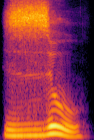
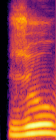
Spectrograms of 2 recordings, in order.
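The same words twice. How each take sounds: First: Zu slow, lips round only on u and the z back to a thin jaw; correct zu. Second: Zu said with rounded, heavy lips held through the z; wrong zu. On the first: Teacher showing students the right zu, slow. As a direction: unround quickly into the thin z. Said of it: "tapi zu". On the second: Teacher showing students the wrong zu, rounded. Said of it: "zu bukan". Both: Shown as a demonstration.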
